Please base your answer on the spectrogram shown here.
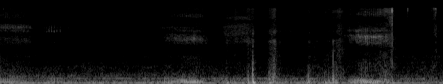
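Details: Sydney, a dog, snores softly while dreaming of chasing a rabbit and swimming in a lake; low rumbling breaths swell twice amid a steady hiss, with a few faint clicks and rustles.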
